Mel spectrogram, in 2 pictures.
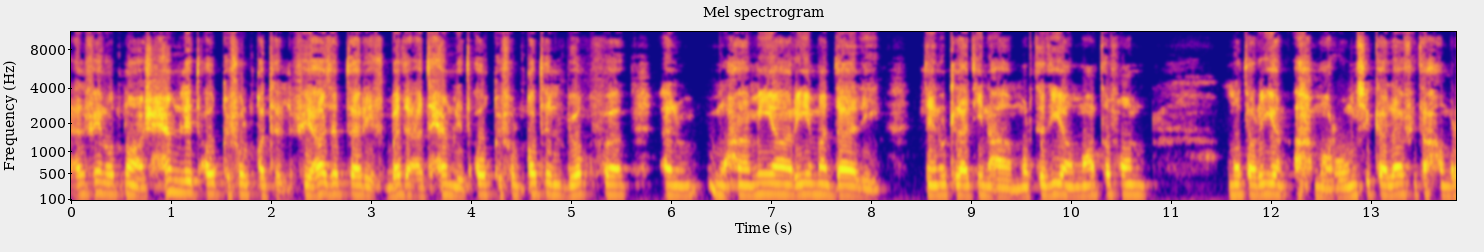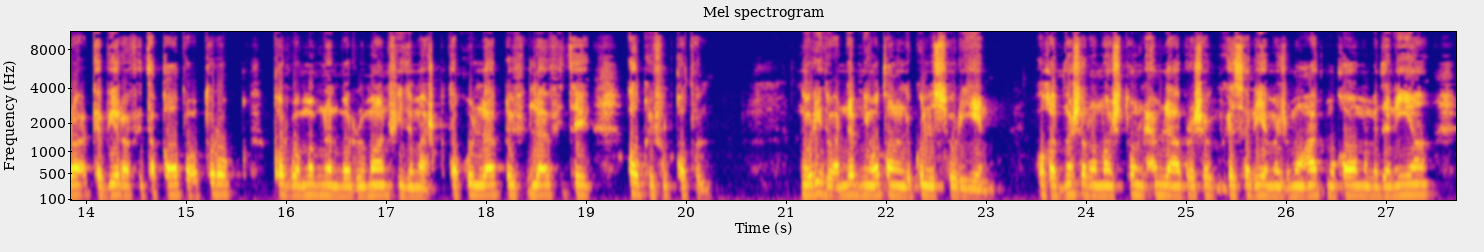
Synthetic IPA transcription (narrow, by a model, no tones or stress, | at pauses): ʔalfeːnwɪt̪naʕʃħɪmlɪt̪ʔawqɪfɪlqɑt̪lfihaːðat̪ːaːɾiːxbad̪aʔat̪ħɪmlɪt̪ʔawqɪfɪlqɑt̪lbɪwaɡfaʔlmʊħaːmɪjːaɾiːmad̪aːlit̪neːnwt̪alaːt̪iːnʕaːmːʊɾt̪ad̪ɪjːamʊʕt̪ˤɨfɑn | mɑt̪ˤɑɾɪjːanʔaħmɑɾˤwʔɪmsɪkalaːfɪt̪aħamɾˤɑːʔkabiːɾafit̪ɑqɑːt̪ˤʊʕt̪ˤʊɾʊq̚ːʊɾbamabnalmɑɾˤlʊmaːnfid̪ɪmaʃqt̪aquːlːaːqlaːfɪt̪eʔawqifɪlqɑt̪ˤl | nʊɾiːd̪ʔanːabniwɑt̪ˤɑnlɪkʊlːɪsːuːɾɪjːiːn | wɪqɑd̪naʃɑɾˤɑnːɑːʃt̪ˤuːnɪlħɪmlaʕabɾˤɑʃakbkasaɾɪjːamaʒmuːʕaːt̪mʊqaːwɪmamad̪anɪjːa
